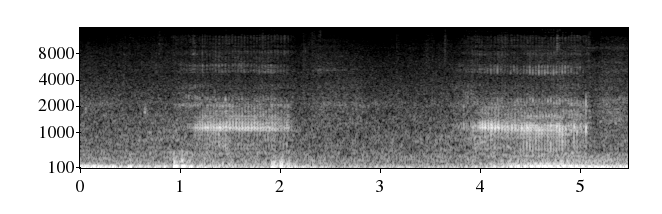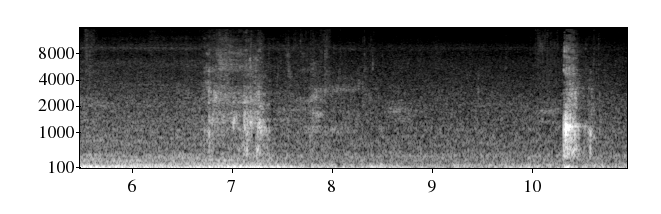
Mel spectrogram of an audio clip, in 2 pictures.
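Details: Sleeping German Shepherd dog whose nose was bitten off by a leopard, now breathing only through the mouth: low rumbling snores about three seconds apart over steady room noise, with a snort near the end; snoring.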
